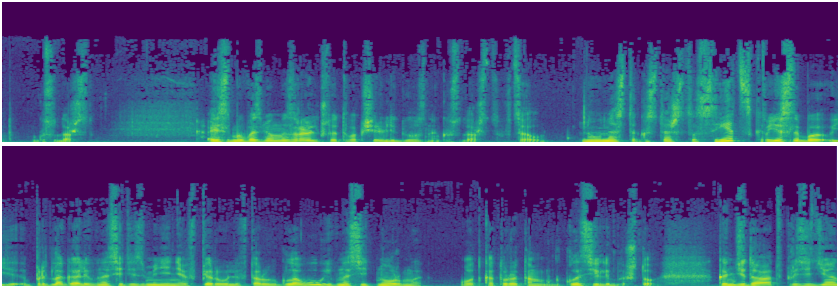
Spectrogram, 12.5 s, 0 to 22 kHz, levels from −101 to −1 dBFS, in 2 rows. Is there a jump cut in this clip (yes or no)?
yes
